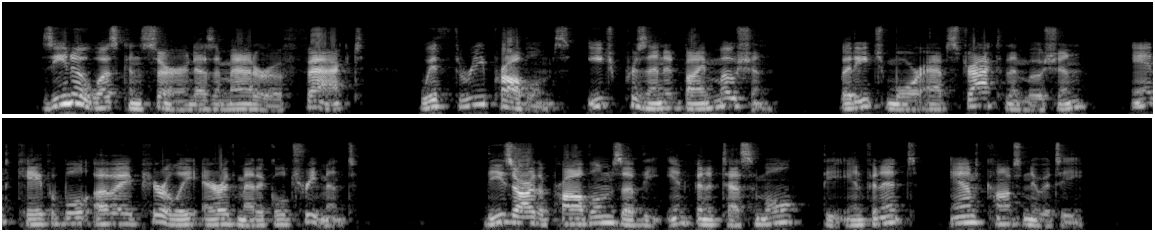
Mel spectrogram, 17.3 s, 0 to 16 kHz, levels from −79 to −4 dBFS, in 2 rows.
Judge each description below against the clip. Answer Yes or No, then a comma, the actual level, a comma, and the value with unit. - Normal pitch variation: No, wide, 6.0 semitones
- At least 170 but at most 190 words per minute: No, average, 140 wpm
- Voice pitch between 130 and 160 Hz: Yes, low, 135 Hz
